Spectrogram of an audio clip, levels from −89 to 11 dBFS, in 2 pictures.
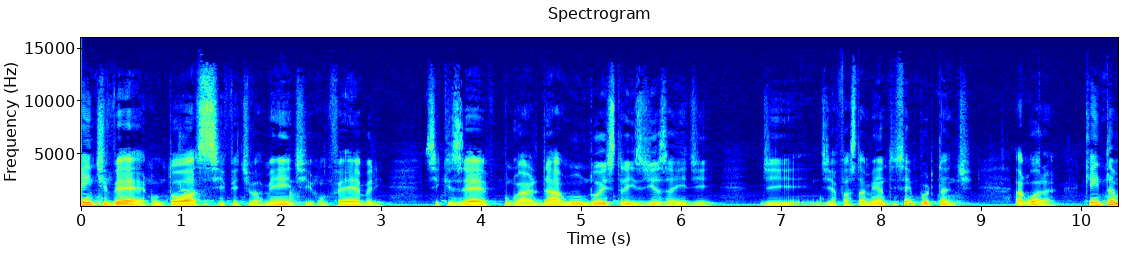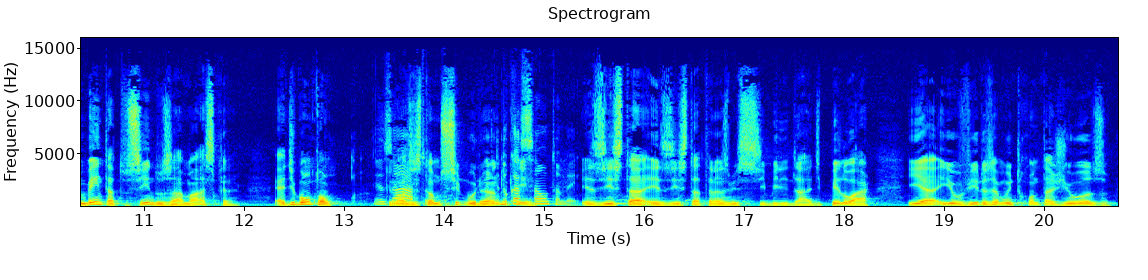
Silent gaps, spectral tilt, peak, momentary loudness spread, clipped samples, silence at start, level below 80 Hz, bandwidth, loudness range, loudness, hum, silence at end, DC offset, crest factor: none; -6 dB/octave; -2 dBFS; 13 LU; under 0.1%; 0 s; -48 dBFS; 14 kHz; 6 LU; -21 LUFS; none; 0.1 s; under 0.1%; 20 dB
